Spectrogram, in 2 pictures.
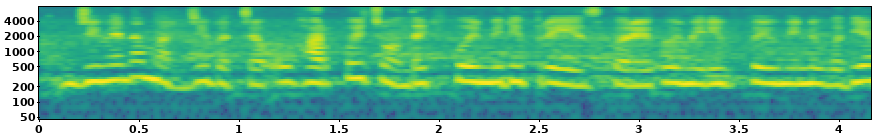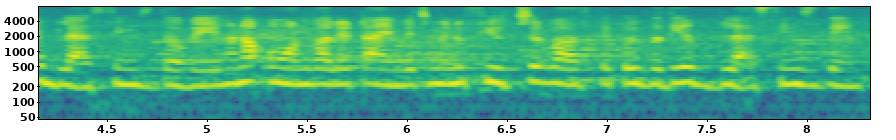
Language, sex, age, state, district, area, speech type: Punjabi, female, 18-30, Punjab, Faridkot, urban, spontaneous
